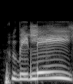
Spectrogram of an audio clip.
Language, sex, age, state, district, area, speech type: Odia, female, 18-30, Odisha, Subarnapur, urban, read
